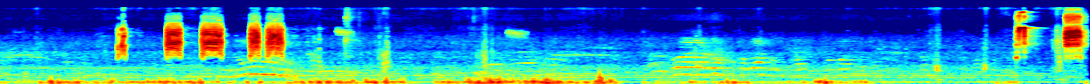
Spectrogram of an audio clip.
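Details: Black francolin calling, played so a pet francolin will start calling: four loud, rasping notes in a tight rhythm early on, a long stretch of faint background, then two more harsh notes near the end.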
